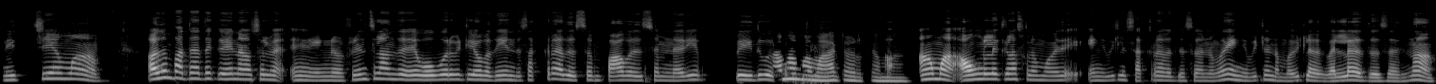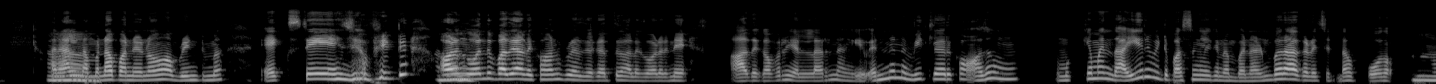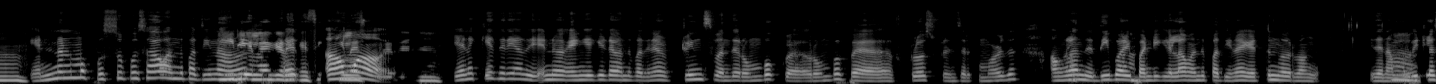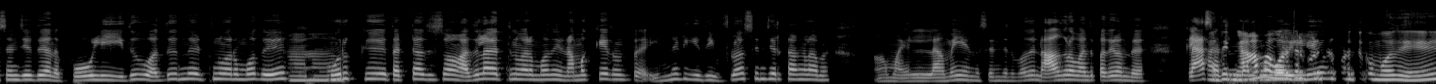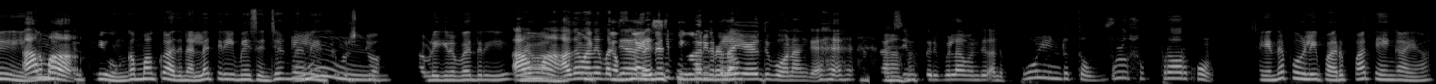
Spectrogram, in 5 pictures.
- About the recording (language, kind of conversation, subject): Tamil, podcast, பண்டிகைகள் அன்பை வெளிப்படுத்த உதவுகிறதா?
- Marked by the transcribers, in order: other background noise; laughing while speaking: "எக்ஸ்சேஞ்ச் அப்பிடின்ட்டு அவுளுங்க வந்து பார்த்தியா, அந்த கார்ன்ஃப்வர்ஸ்ல கத்துவாளுக உடனே"; in English: "கார்ன்ஃப்வர்ஸ்ல"; unintelligible speech; unintelligible speech; drawn out: "ஆ"; drawn out: "ம்"; laugh; other noise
